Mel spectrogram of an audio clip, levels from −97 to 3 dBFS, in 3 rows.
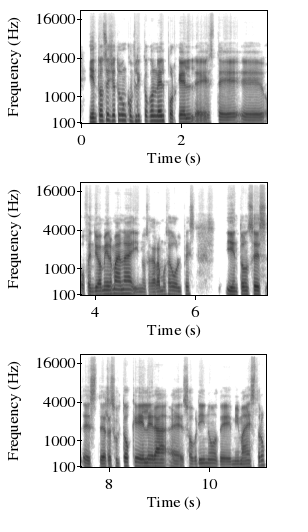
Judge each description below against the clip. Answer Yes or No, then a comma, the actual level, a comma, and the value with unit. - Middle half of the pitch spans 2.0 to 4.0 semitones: No, average, 4.8 semitones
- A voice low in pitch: Yes, low, 120 Hz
